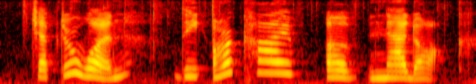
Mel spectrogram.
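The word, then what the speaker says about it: Nedoq: the archive of Nadok. N E D O Q. That's how I'll be pronouncing it as we go along.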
